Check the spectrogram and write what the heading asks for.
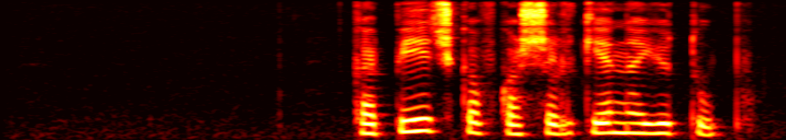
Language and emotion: Russian, neutral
